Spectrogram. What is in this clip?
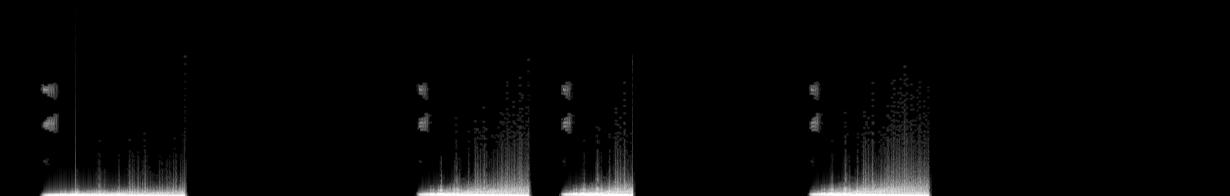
Synthesized sound of a bomb fall.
